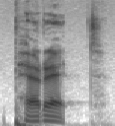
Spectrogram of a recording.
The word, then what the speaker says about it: peret: And we pronounce this word, or these three glyphs, we will pronounce them today conventionally as peret.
